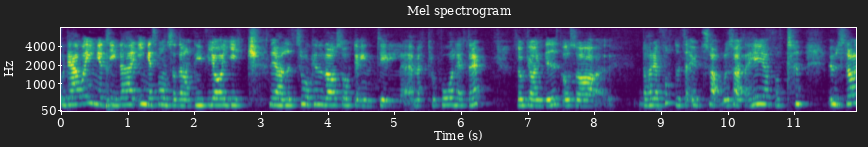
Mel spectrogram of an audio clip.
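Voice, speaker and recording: A woman talking very fast with fairly even intonation, some room echo audible. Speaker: vlogger. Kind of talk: casual vlog chat. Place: home room. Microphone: camera far.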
